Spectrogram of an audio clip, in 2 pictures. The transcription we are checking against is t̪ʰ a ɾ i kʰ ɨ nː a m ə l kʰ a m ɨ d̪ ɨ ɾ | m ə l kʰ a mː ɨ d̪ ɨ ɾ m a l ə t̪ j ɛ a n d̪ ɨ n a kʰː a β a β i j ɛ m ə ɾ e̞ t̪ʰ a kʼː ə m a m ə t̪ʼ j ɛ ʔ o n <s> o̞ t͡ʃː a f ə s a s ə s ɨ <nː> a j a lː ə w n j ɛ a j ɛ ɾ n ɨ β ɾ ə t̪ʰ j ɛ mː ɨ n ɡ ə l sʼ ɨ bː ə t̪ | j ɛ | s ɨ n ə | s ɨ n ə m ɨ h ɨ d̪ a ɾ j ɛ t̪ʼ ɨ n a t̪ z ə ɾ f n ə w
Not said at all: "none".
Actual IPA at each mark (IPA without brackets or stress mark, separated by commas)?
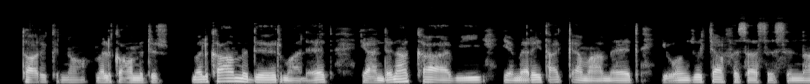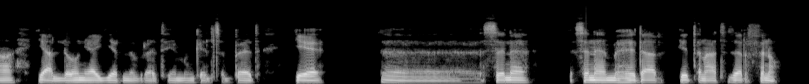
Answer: z, nː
